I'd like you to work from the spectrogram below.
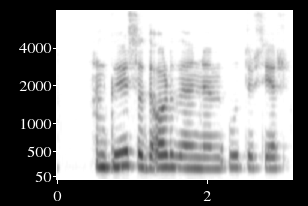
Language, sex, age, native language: Icelandic, female, 13, Spanish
